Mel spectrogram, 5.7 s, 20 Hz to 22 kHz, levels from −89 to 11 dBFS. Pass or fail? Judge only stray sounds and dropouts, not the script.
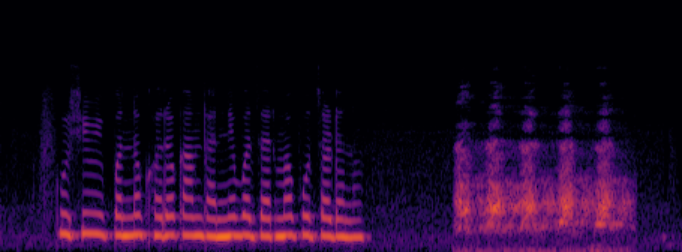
fail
